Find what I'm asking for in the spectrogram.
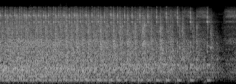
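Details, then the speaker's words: Wheel Horse GT-1800 Workhorse with Briggs engine, after fuel pump gasket repair: engine buzzes, then sags and stalls within a second or two as choke is opened; carburetor not drawing enough fuel, owner suspects stuck float. "But you see where that choke is at? That's because the carburetor's not sucking enough fuel in."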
